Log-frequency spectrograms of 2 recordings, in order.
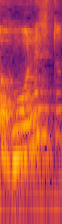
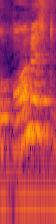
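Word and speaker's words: honest: आ है ना ऑनेस्ट, हम इसको होनेस्ट थोड़ी ना पढ़ते हैं, इसको ऑनेस्ट पढ़ते हैं, तो ये भवेल है।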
